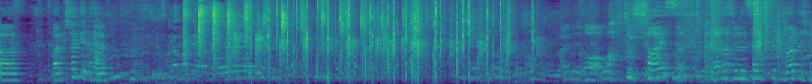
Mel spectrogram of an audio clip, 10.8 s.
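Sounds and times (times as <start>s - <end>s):
speech: 0.0s - 4.3s, 7.7s - 10.8s
crowd clapping: 2.4s - 7.4s.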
